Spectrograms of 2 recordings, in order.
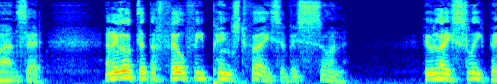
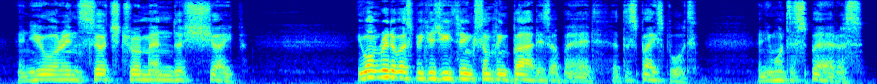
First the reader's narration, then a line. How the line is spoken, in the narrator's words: the boy's father said dryly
